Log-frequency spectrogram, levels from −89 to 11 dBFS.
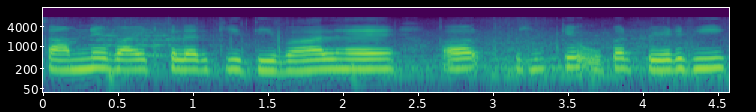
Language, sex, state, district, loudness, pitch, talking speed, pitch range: Hindi, female, Madhya Pradesh, Katni, -12 LUFS, 200 Hz, 145 wpm, 195-210 Hz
